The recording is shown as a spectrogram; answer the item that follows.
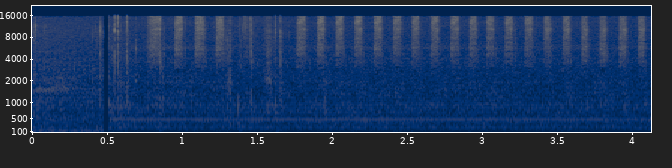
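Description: Foam sponge ink dauber swiped across cardstock in quick, even strokes: a faint, regular scratching about seven times a second, starting about half a second in.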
